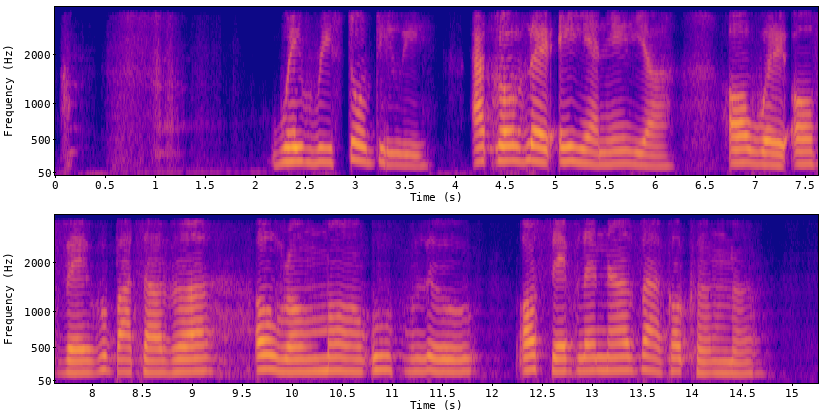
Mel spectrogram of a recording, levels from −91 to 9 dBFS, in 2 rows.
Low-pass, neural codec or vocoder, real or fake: 3.6 kHz; codec, 16 kHz in and 24 kHz out, 0.4 kbps, LongCat-Audio-Codec, two codebook decoder; fake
